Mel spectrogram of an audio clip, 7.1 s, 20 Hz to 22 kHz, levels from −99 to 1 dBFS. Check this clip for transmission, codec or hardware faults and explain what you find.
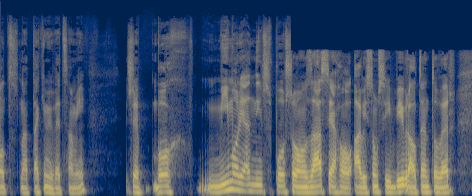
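One fault is audible. From 4.36 s to the end, the speech abruptly turns duller and shifts in level by roughly 5 dB, with no gap at the change. Nothing remains above 7.6 kHz, and a faint new background noise sits far below the voice. The likely cause is the input switching to a poorer device with a narrower band and its own tone, gain and noise floor.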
